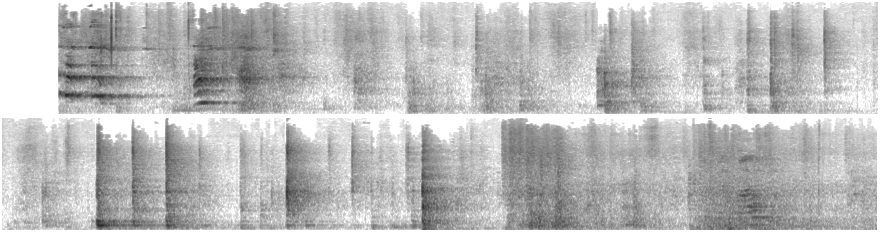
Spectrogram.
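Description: A German Shepherd-type search dog working a small tiled room, with irregular knocks, thuds and scrapes as it noses and paws at a wooden armchair and moves over the hard floor. There are short pitched voice-like calls in the first two seconds, and the loudest knocks come near the middle and about three seconds before the end.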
